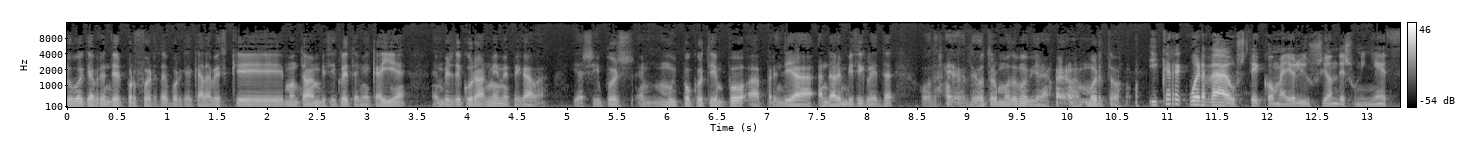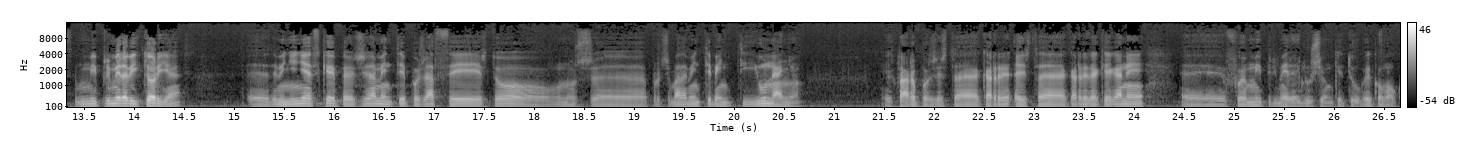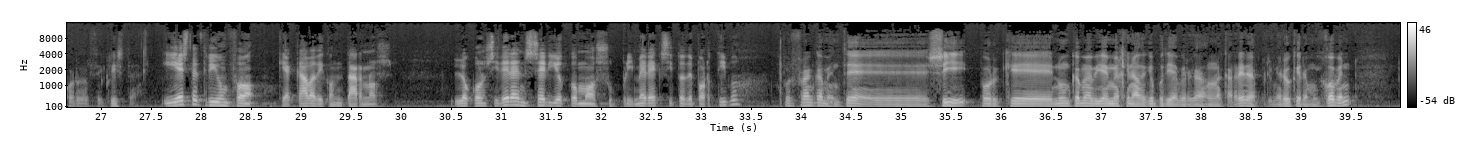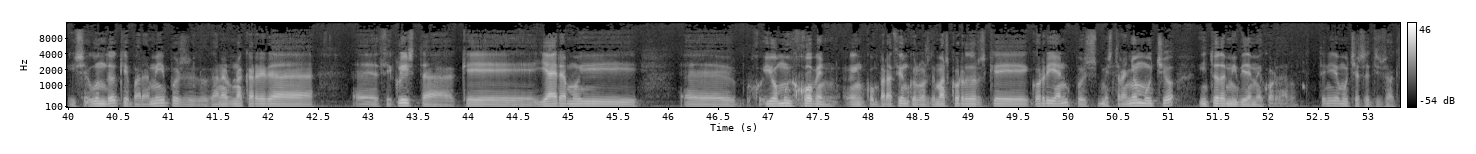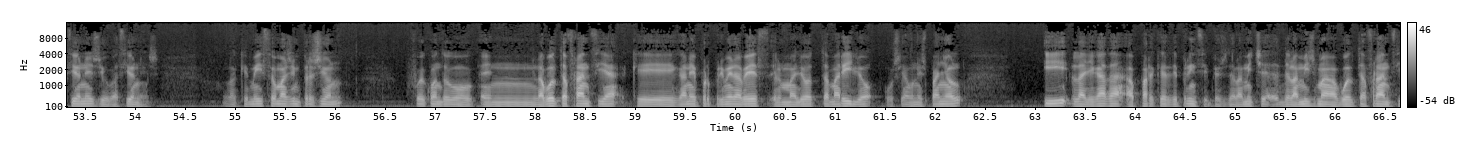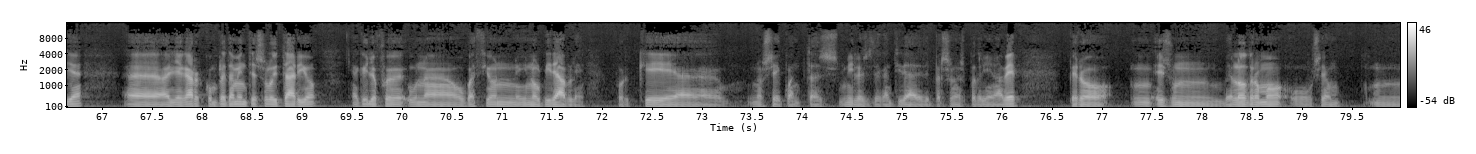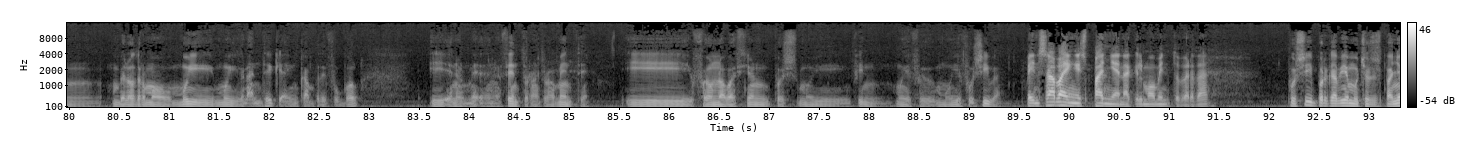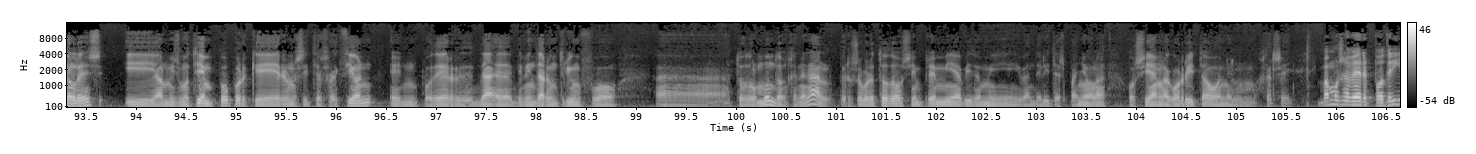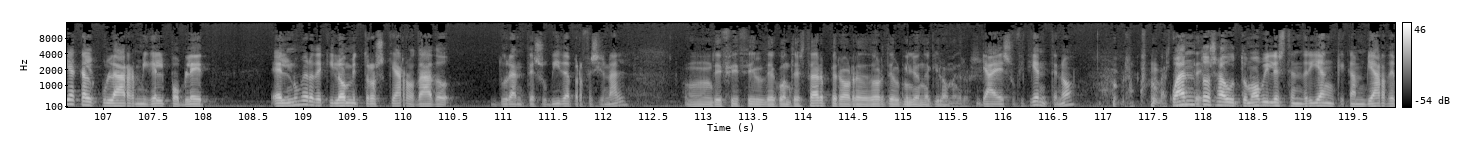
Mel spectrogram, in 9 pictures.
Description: Entrevista al ciclista Miquel Poblet, qui parla sobre com va començar en el ciclisme i dels seus èxits com a professional
Esportiu
Fragment extret del programa "Audios para recordar" de Radio 5 emès el 7 de juliol del 2014.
